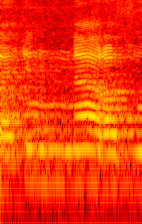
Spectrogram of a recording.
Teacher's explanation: ما تمدش النون فيها الغنة فقط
